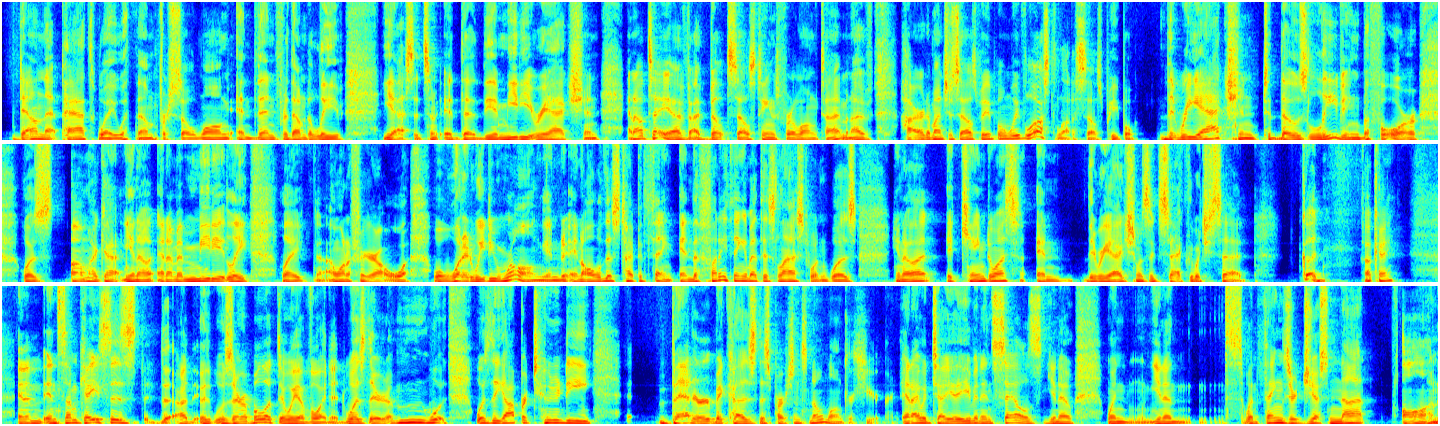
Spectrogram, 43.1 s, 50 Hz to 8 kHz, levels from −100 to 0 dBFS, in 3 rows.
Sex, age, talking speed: male, 20-39, 215 wpm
